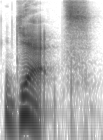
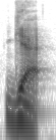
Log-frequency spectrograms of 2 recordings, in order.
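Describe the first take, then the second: First: The final T is clearly released. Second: The final T becomes a glottal stop.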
